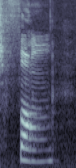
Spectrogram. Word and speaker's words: 封: Another very similar pronunciation is feng. – Feng, okay. – F-E-N-G. – But not your crazy feng. Not feng's feng. Same pronunciation. – Okay. – 但是不同的 characters. – Okay, how? This is first tone, right? – 对.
